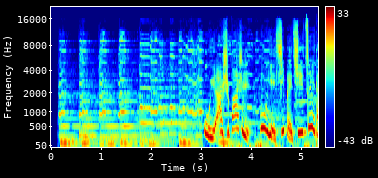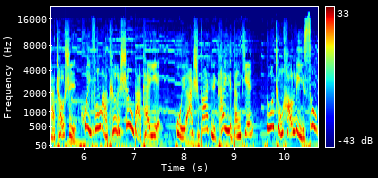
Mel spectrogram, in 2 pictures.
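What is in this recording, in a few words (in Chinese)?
女国大音-促销; 汇丰马特促销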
